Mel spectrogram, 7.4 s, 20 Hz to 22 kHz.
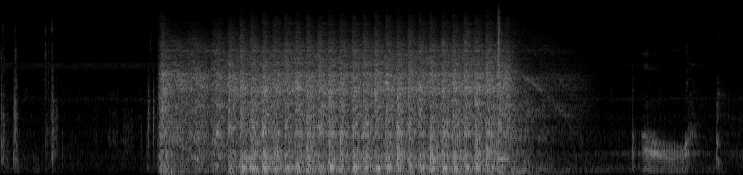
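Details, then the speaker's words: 1986 C4 Corvette after installing GlowShift GS-TCD10 digital tach and HEI tach signal filter, battery charged overnight, expected 800 rpm idle: starter cranks evenly about three beats a second for several seconds, never catches; owner suspects something needs flipping around, probably on cylinder 3. "Yep. Well, I guess I will take it apart and flip that around. It's probably on cylinder 3."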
